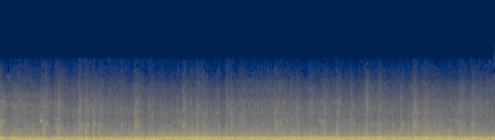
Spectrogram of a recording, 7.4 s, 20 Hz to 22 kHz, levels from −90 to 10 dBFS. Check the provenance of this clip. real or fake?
real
